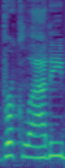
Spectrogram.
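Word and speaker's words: Bruichladdich: It's made by it's called Brook Laddie, but it's spelled as if it's Brick Laddick.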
